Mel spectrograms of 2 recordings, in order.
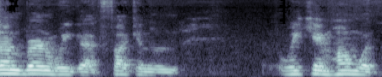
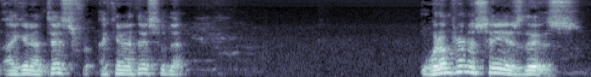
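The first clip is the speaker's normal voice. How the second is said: normal talking voice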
